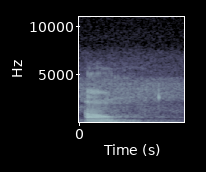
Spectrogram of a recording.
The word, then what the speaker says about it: Om: That sound is Om. Now, in Sanskrit, the syllable Om, the sound O, is analyzed into two sounds, A and U, joined, A, U, M. So you'll sometimes see this written O-M and sometimes A-U-M. When written A-U-M, it is called the four-letter sound.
